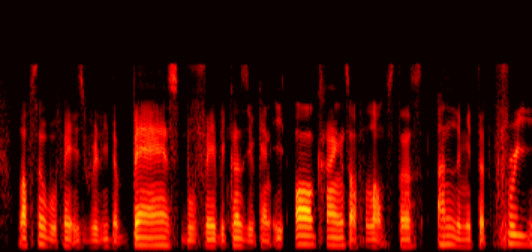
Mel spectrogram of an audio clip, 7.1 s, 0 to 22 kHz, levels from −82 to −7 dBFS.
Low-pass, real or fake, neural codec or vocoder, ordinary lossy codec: none; real; none; none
